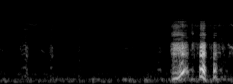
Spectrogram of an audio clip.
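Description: Two people laughing hard: about a second and a half of near-silent, breathless laughing, then a loud burst of laughter with a rising whoop near the end.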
